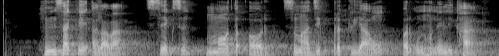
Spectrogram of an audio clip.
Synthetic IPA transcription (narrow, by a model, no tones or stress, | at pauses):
hɪnsakeʔɐlaːʋa̰seksmɔːt̪ɔːɾsəmaːd͡ʒɪk̚pɾəkɾijaõpəɾʊnɦõnelɪkʰaː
